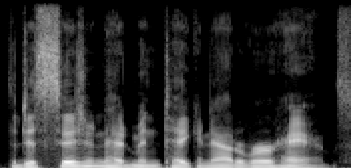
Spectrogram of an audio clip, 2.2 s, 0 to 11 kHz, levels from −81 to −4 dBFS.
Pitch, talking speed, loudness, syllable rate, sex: 105 Hz, 245 wpm, -17 LUFS, 5.9 syllables/s, male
